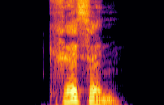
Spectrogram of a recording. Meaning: plural of Kresse
- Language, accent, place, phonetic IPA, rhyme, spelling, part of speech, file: German, Germany, Berlin, [ˈkʁɛsn̩], -ɛsn̩, Kressen, noun, De-Kressen.ogg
